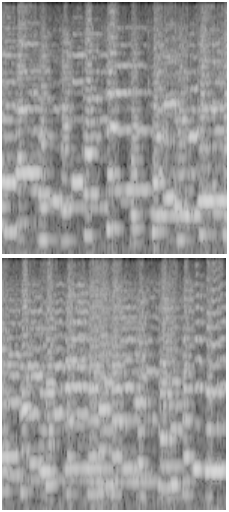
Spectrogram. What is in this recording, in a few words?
clarinet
